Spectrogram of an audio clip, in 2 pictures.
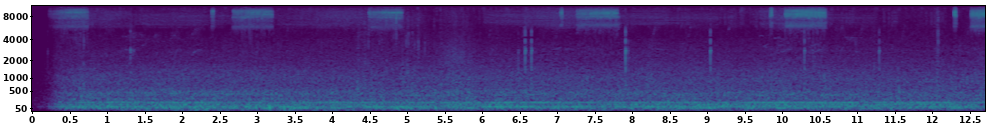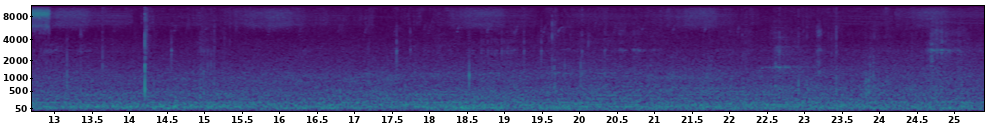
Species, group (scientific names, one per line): Yoyetta cumberlandi
Cicadidae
